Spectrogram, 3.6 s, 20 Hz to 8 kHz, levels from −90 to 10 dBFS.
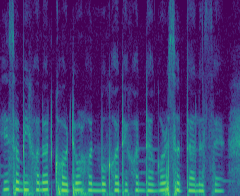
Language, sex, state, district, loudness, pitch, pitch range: Assamese, female, Assam, Kamrup Metropolitan, -18 LUFS, 275 Hz, 255-290 Hz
